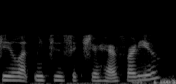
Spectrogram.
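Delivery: soft, hushed, close half-whisper. Voicing a character leaning over to half-whisper in someone's ear: half-whispering. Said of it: "lean over to Nameless and whisper in her ear".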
